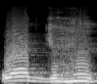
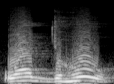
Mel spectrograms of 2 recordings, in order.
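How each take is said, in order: First: وجه closed on a breathed h; stopped with sukun. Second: وجه slowly as "waj-hu"; linked-form وجه, final h voweled; voweled ending. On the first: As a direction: say وجه as "wajh", no final vowel. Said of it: "طب بالسكون". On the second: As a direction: say وجه with a long, sounded "hu" at the end. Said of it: "هنطقها مرة بالتشكيل". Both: Shown as a demonstration.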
